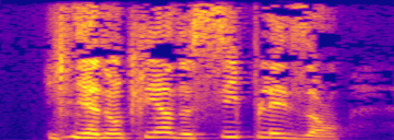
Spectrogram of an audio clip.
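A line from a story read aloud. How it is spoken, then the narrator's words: Exclaimed, bursting out laughing. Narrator (French): s'écria Bedreddin en faisant un éclat de rire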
